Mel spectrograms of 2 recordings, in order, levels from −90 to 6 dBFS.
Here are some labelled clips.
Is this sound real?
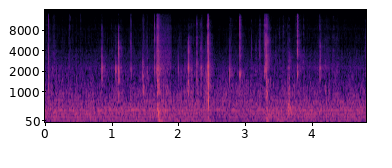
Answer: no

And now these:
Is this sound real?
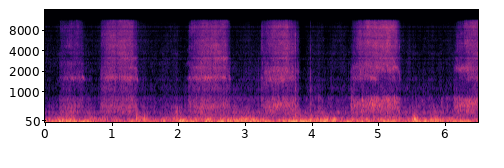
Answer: no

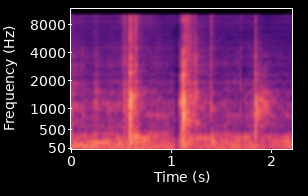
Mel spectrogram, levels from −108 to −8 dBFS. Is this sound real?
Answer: no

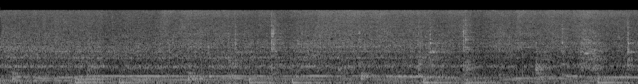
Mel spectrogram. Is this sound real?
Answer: no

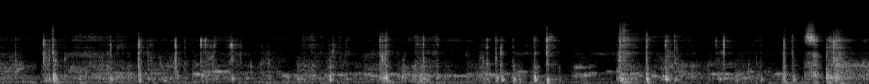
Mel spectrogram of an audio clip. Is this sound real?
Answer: no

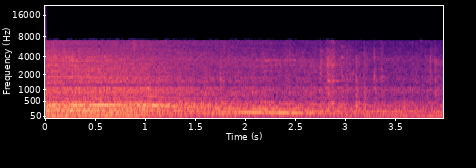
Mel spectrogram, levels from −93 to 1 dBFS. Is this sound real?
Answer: yes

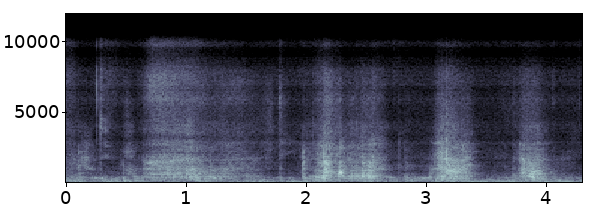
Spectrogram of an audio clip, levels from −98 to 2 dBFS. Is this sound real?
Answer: no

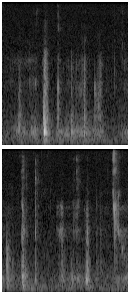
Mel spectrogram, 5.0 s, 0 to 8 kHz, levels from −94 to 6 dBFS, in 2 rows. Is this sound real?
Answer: yes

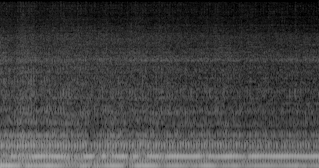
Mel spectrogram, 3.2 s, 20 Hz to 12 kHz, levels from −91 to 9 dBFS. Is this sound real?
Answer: yes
